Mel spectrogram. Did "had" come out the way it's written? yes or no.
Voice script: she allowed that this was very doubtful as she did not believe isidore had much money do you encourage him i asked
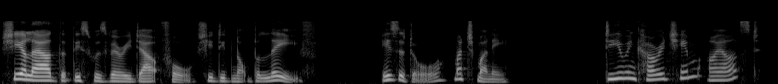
no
